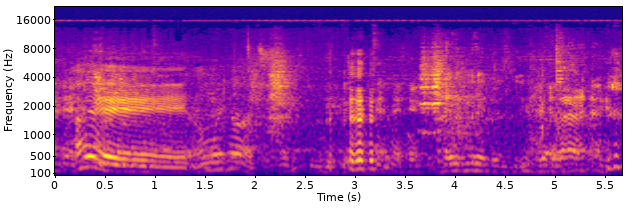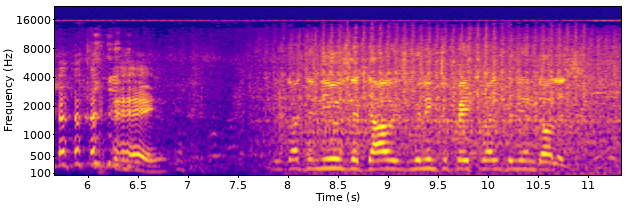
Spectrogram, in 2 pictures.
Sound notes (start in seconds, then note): 4.7 laughter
